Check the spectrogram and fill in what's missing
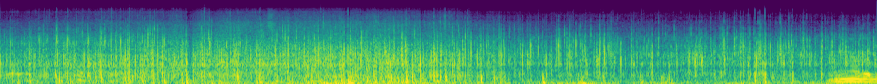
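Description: Hard, steady rain drums on a fishing boat out on Kentucky Lake, a close and constant wash of droplets, with a brief louder burst near the end.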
